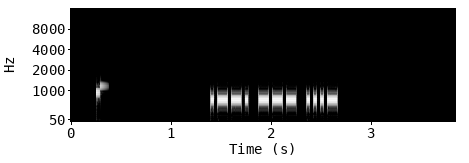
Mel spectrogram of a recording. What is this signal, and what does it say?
Morse code, heard as a keyed tone, about 34 wpm, 700 Hz. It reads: POV
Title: USA Call Sign Postfixes - 3 Letters 35wpm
